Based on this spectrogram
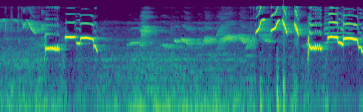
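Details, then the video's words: Oriental magpie-robin singing in a daily training recording meant to build a long rolling song: clear whistled phrases with sharp rising and falling notes, a quiet gap, then a rapid run of high chirps and slurred whistles. "KACER CEPAT NGEROLL PANJANG"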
